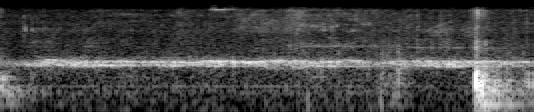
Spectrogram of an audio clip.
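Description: A faint, steady, high-pitched whine: a single tone held at one pitch under quiet room tone, with a brief low sound near the end.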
